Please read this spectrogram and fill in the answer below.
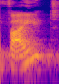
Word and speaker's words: Veit: My name is Veit, rhymes with might.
